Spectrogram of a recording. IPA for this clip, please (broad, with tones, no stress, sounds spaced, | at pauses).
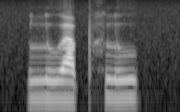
l u˧ a̯ pʰ l u˦˥ k̚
